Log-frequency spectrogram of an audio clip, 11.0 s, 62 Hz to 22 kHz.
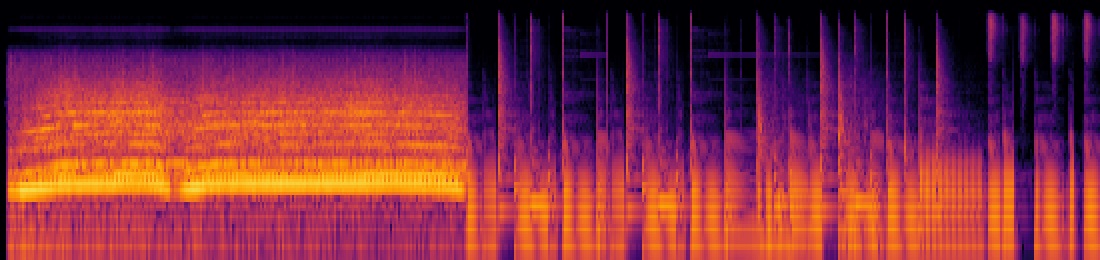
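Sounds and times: plucked guitar and bass music: 0:04.7 - 0:11.0.

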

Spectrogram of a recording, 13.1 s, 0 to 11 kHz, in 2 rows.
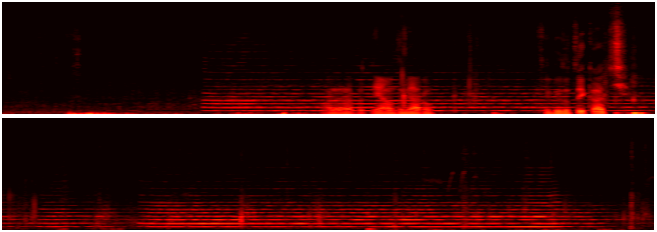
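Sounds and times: train horn: 0:02.0 - 0:13.0.

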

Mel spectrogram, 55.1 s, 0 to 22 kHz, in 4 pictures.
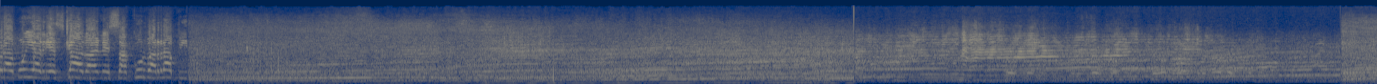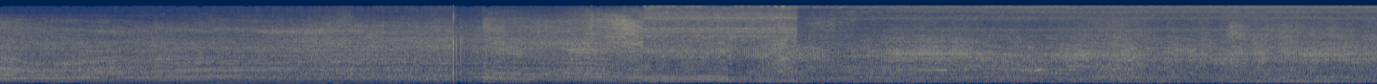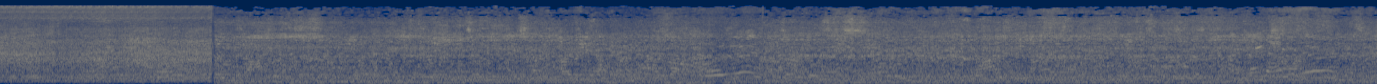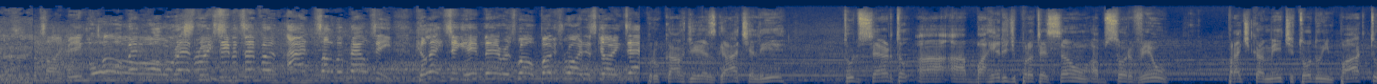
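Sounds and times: racing motorcycle engines revving: 0:00.0 - 0:55.0.

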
